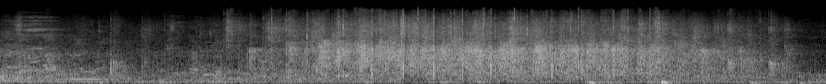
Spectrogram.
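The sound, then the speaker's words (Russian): An audience bursts into applause, a dense crackle of many hands clapping that swells and stays strong for several seconds before easing slightly toward the end. “Я так полагаю, что это бедные люди хлопают.”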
